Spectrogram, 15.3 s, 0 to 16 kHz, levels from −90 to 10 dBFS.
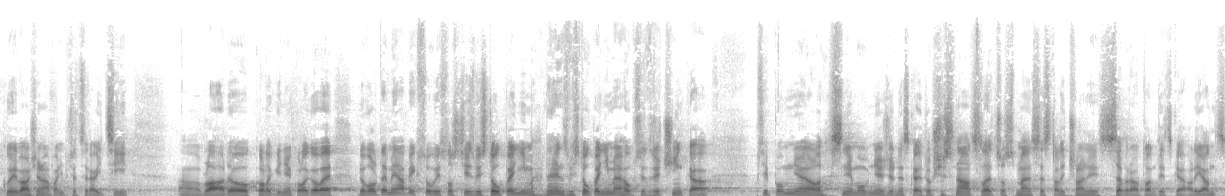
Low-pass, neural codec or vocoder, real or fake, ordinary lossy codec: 14.4 kHz; none; real; MP3, 64 kbps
